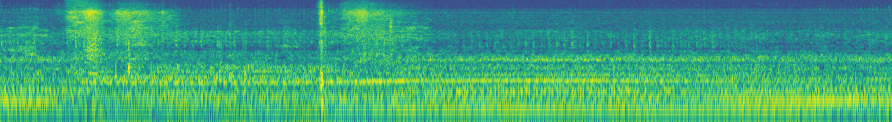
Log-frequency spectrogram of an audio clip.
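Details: Toyota EFI petrol engine after a fix for missing, rough starting and rough idle: a quiet, steady low hum with no stumbles or misses, settling into a smooth, even idle.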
